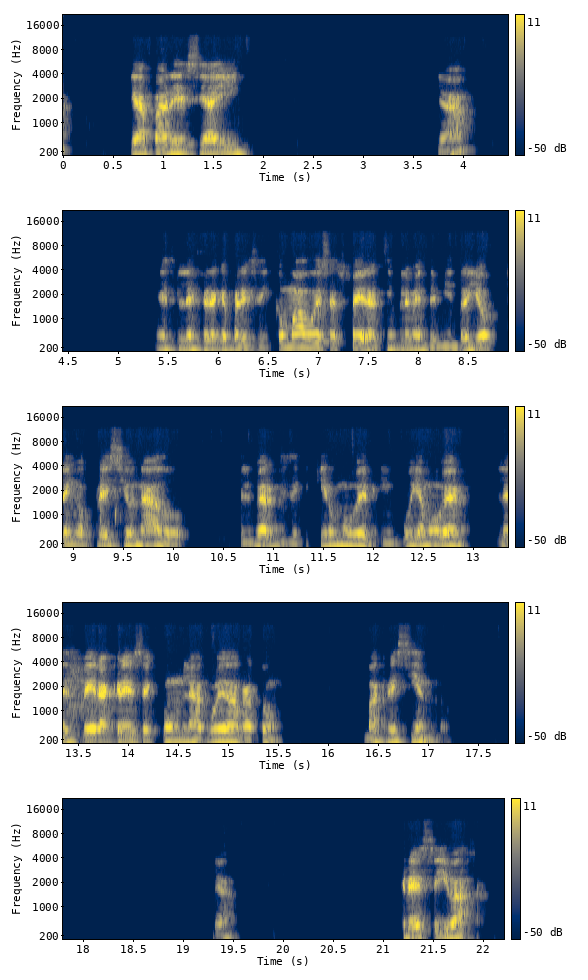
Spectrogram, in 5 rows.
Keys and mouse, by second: 9.4 ctrl+z, 12.0-22.2 drag.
